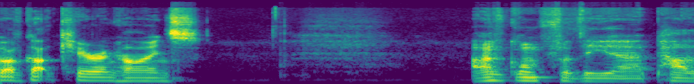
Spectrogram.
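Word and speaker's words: Ciarán Hinds: the terrible pronunciation of Kieran Hines. It was like I don't know how they pronounced it, but I was like, that's not Kieran. It was something, or like Cheeran Hins.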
